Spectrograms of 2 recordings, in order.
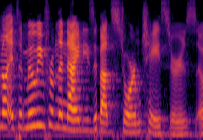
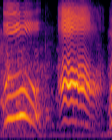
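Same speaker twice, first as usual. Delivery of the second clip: high loud hammed-up moan through laughter; high, loud mock moan; mock sex moan; 12 semitones higher, 8 dB louder than usual. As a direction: overdo a porn moan, laughing. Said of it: "is that a sex?".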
